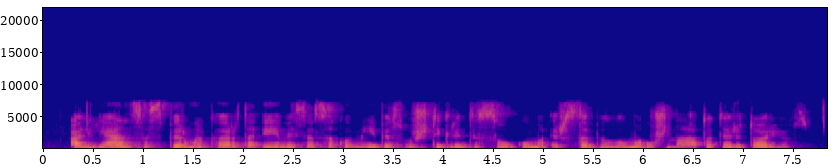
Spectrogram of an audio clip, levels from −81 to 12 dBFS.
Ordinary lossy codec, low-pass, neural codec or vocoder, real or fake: AAC, 32 kbps; 7.2 kHz; none; real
